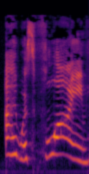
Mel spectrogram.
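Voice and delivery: high, slow delighted squeak; squeaky. Acted. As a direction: squeak it out with wonder. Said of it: "he squeaked".

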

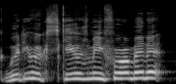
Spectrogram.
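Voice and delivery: high, loud, hurried-away request; flustered old man. Retold or imitated. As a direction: excuse yourself in an overwrought high voice. Mister Reams overcome, excusing himself.

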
